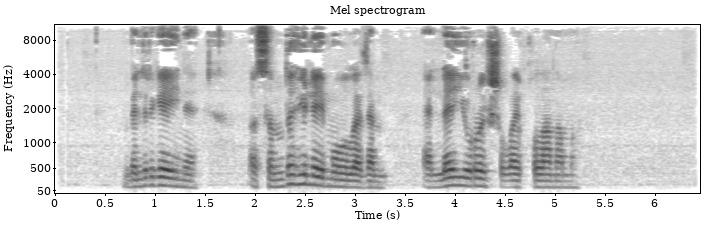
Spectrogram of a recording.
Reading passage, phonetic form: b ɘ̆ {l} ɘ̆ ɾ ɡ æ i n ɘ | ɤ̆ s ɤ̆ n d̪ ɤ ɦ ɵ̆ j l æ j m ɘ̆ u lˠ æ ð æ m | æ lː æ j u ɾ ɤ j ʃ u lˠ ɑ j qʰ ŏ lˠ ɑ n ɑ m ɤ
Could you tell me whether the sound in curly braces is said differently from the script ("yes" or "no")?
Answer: no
